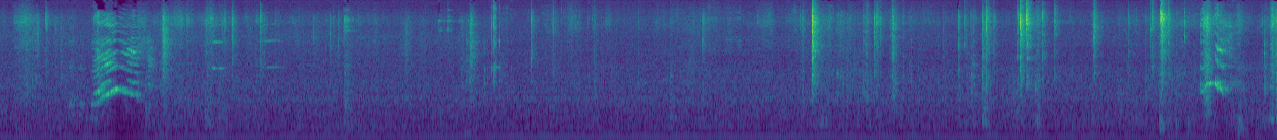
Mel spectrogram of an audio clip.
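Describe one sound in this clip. A baby girl babbles and squeals nearby.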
